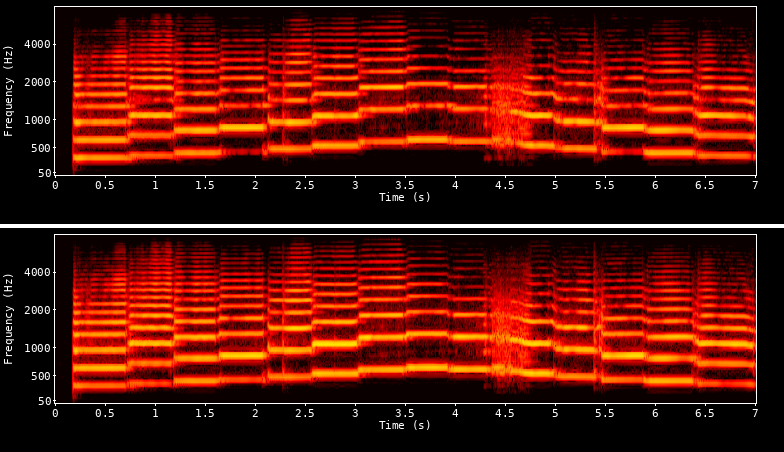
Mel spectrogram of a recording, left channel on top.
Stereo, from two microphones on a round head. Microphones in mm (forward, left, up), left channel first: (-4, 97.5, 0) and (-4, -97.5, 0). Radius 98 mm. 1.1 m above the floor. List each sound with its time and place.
0.2 s a trumpet: 35° right (ahead or behind), 1.0 m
